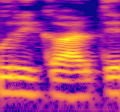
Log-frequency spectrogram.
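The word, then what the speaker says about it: regardent: for the plural is we do not pronounce that. So we just say the first part.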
